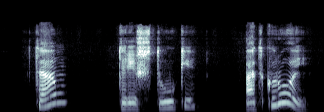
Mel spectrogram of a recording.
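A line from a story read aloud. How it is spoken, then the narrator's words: Curt, angry. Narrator (Russian): ответил он отрывисто, зло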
